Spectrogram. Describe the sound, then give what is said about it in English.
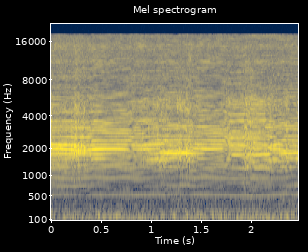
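An electric shaver buzzes while someone shaves. The hum is constant, faint and whining, with a rich harmonic tone and no talk over it. “Yeah, I'm shaving. You wanna help?”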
